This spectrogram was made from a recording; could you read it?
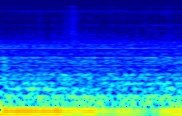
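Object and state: Nothing is struck.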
